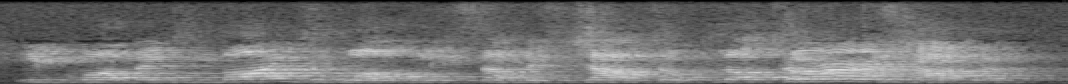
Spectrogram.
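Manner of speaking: loud, high, slow urgent call; urgent shout. Acted. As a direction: rouse them with force. Urging haste amid unrest.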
